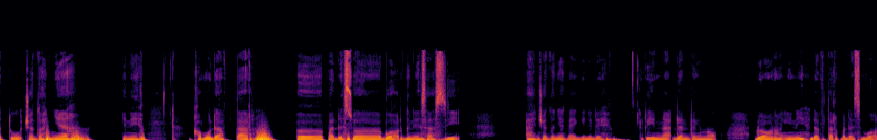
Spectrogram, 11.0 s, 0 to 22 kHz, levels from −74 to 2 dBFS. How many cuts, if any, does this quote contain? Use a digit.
0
